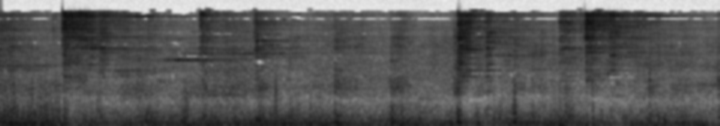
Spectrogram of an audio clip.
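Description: Coal train's open-top coal cars rolling past close by: a steady low rumble of steel wheels on the rails, with short high-pitched wheel squeals every second or so.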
